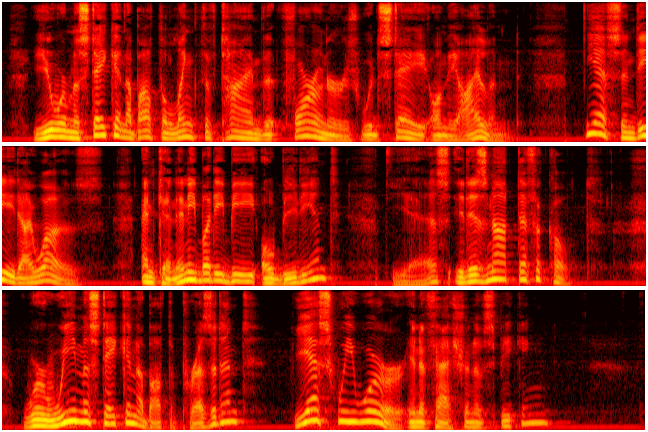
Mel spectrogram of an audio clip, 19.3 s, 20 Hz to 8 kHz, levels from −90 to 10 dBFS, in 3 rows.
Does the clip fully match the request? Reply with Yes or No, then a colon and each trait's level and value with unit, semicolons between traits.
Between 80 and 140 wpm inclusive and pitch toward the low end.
Yes: slow, 135 wpm; low, 120 Hz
